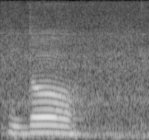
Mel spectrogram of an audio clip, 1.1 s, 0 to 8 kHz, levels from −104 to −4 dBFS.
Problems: none marked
